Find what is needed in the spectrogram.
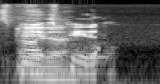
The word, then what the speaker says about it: PETA: It's PETA.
